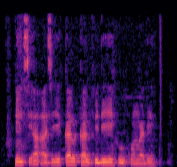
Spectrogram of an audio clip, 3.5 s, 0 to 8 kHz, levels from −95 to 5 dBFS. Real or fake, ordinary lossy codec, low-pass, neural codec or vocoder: real; MP3, 64 kbps; 7.2 kHz; none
